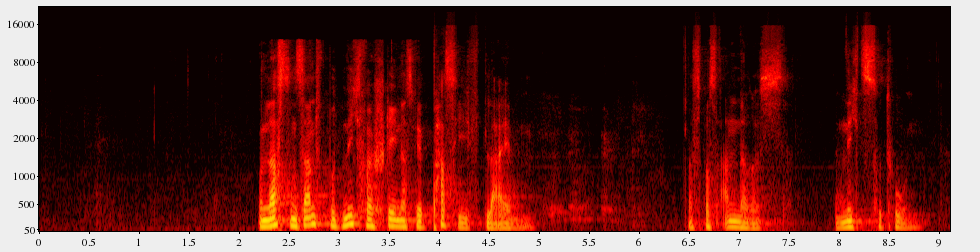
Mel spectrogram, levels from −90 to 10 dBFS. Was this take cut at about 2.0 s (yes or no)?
no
